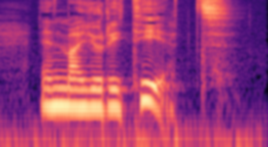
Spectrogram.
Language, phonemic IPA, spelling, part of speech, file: Swedish, /majorɪˈteːt/, majoritet, noun, Sv-majoritet.ogg
- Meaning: 1. majority 2. An alliance or grouping of political parties that holds a majority of seats in a decision-making body (e.g., a municipal council or parliament), and thereby forms the ruling majority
